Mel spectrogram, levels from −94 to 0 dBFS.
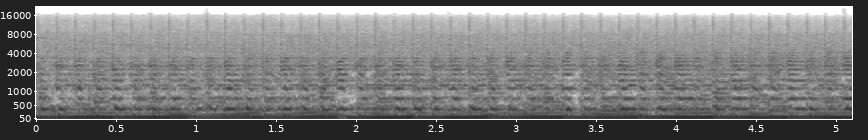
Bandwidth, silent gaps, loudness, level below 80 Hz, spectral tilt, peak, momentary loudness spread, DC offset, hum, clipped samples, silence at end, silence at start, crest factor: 15 kHz; none; -22 LUFS; -24 dBFS; -5.5 dB/octave; -8 dBFS; 2 LU; under 0.1%; none; under 0.1%; 0 s; 0 s; 12 dB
